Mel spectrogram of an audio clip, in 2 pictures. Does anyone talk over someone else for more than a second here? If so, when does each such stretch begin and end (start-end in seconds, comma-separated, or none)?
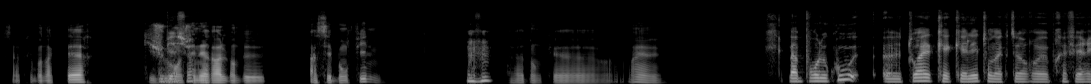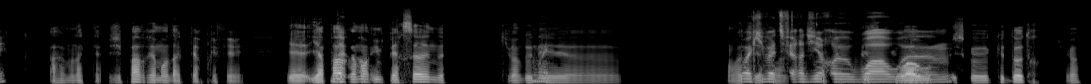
18.3-20.4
